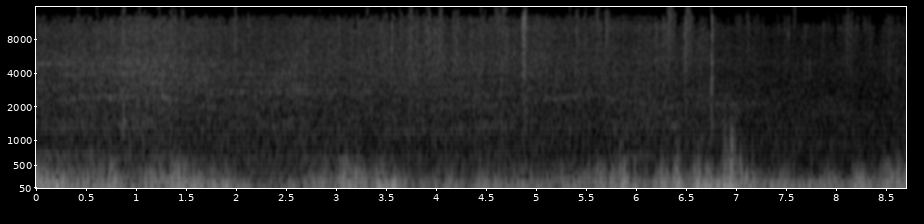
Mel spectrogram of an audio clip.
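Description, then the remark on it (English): Steady wind buffeting the microphone, a loud low rumbling roar that surges and dips over several seconds, with faint scattered clicks and knocks above it and no voices. “I probably will end up using the Zoom recording because this is very windy.”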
